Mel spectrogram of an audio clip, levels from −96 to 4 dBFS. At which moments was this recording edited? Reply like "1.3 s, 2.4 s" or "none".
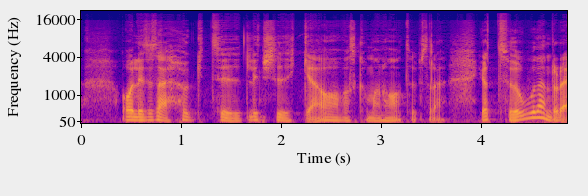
1.8 s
